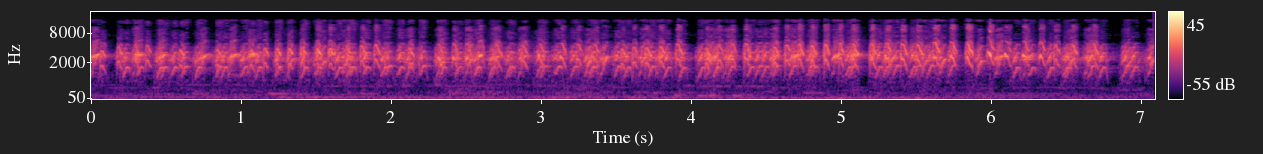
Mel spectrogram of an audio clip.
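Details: Lure recording of noisy sooty-headed bulbuls: dense, continuous twittering and bubbly calls from many birds, without a pause.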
